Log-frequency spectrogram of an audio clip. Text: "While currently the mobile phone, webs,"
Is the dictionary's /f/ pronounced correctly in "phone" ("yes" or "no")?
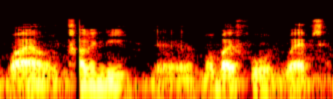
yes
